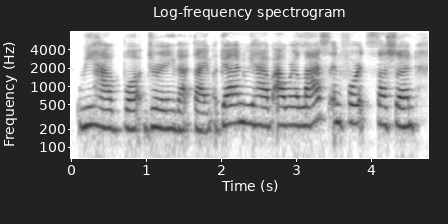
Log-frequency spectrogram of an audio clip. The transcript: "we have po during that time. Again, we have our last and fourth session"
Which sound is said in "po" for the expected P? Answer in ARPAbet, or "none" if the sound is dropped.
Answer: B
